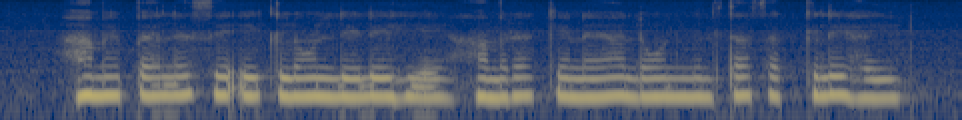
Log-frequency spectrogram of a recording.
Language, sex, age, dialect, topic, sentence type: Magahi, female, 18-24, Southern, banking, question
